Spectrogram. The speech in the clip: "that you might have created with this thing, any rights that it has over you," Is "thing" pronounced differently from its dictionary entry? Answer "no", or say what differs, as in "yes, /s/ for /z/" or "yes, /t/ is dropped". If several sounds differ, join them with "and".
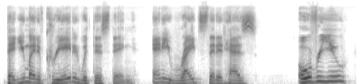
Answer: no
